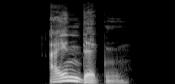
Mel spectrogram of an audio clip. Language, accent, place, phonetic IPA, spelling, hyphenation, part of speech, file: German, Germany, Berlin, [ˈaɪ̯nˌdɛkn̩], eindecken, ein‧de‧cken, verb, De-eindecken.ogg
- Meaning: 1. to cover, to roof 2. to prepare, to lay 3. to stock up, to buy a lot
